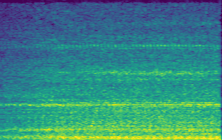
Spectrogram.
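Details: Older Mazda manual-transmission car at an auction yard with a strong clutch and recent front struts; the valve cover gasket is not leaking. Smooth, steady low hum at idle with no knocks, ticks or misses. Normal idle.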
